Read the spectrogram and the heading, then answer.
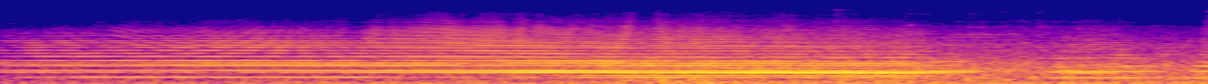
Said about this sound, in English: you're stuck waiting for a train and hoping it doesn't stop on the tracks.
